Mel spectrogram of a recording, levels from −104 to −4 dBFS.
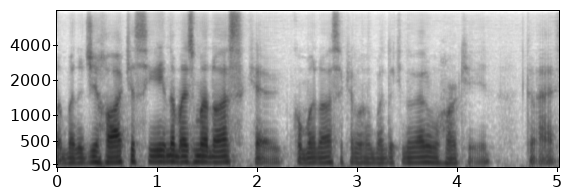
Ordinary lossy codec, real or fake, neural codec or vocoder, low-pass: none; fake; codec, 16 kHz, about 1 kbps, DyCAST, with the encoder's durations; none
